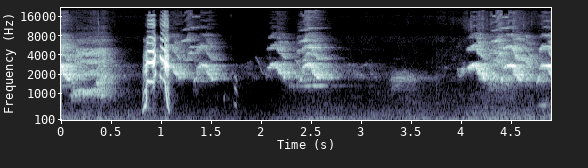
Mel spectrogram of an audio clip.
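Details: Rose-ringed parakeet, a ringneck talking parrot, giving harsh, bright chirps in short bursts, with a sharp double click near the first second and quiet gaps between calls.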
